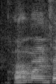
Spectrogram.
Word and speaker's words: Carmine: I was like, is it Carmine? Yeah. Carmine Falcone, big-ass mob boss in Gotham. I think this is an excellent choice. – Yeah. I didn't love the casting of Carmine Falcone in Batman Begins.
